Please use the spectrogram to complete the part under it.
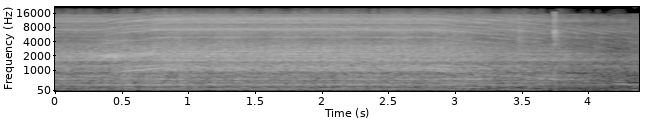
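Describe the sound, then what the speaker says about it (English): A stand mixer whirs steadily as it mixes gluten-free pumpkin muffin batter, a close, loud motor drone with a high whine that holds evenly and eases slightly at the end, no talking over it. "mix it one more time because sometimes, you know, the very bottom of the bowl of the mixer, things need a little more mixing"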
